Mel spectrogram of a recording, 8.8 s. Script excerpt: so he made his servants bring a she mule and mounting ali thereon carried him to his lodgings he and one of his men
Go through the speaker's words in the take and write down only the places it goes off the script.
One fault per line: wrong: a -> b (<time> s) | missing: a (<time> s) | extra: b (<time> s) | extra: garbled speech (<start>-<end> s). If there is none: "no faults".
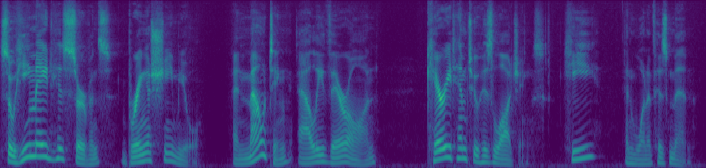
no faults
